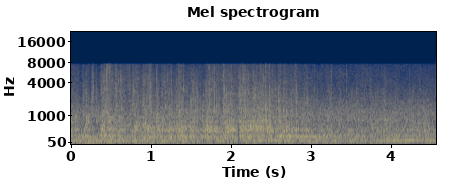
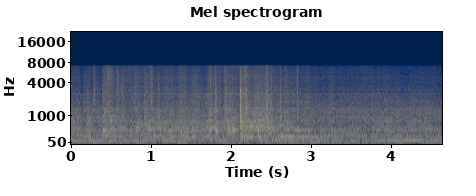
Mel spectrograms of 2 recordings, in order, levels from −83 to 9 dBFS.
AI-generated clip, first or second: second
